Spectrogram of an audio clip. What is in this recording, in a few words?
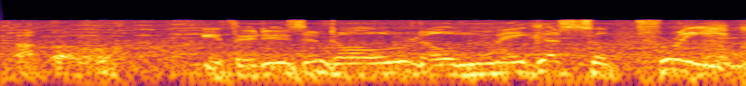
uh oh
